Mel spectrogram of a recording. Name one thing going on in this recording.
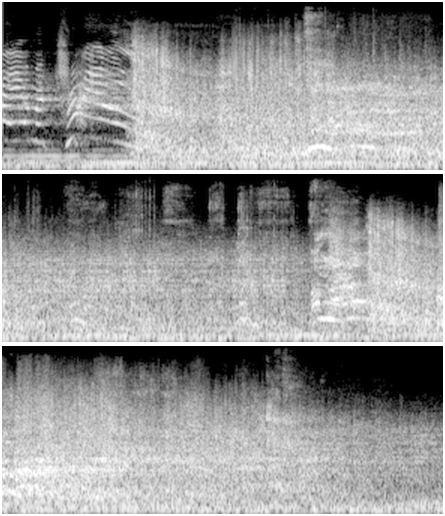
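A beast snarls and growls loudly.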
